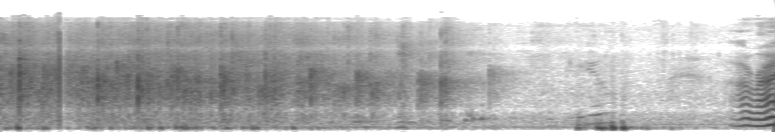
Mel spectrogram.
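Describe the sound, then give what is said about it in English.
A church audience at Harvest claps to the Lord as a woman comes up to share a Bible study testimony, a dense, steady wash of applause that fades out after about five seconds, followed by a few soft murmurs and a short rising tone at the end. “And so she's, yeah, let's, let's give a clap to the Lord as she comes to share how God has blessed her through that Bible study.”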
